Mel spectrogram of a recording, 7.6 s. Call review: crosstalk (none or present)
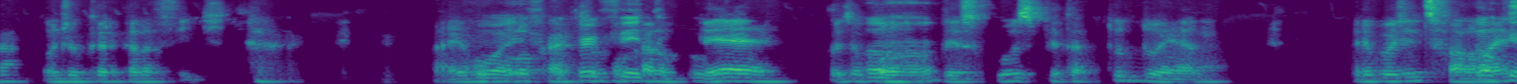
present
